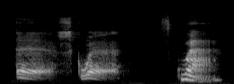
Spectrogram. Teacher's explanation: in modern world it's much more common to use the contemporary monophone air like square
